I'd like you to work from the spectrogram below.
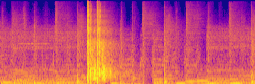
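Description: Gunshots from a pre-match shooting drill, with one loud sharp report standing out against steady background noise and fainter impacts around it.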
